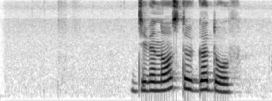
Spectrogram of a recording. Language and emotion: Russian, neutral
